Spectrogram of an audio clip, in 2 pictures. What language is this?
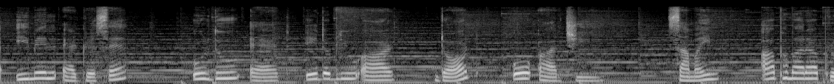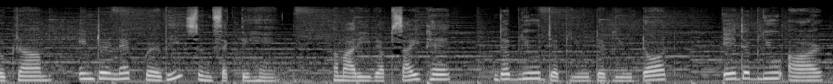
Urdu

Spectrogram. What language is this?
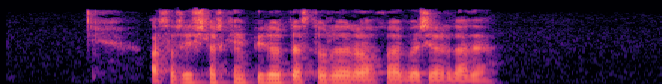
Uzbek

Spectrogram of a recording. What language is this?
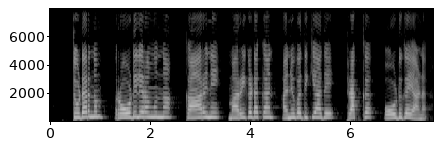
Malayalam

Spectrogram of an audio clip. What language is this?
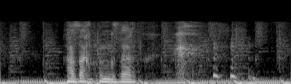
Kazakh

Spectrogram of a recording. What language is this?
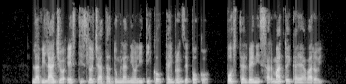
Esperanto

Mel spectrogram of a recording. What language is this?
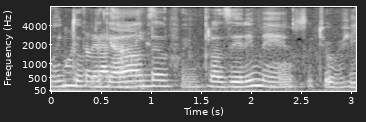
Portuguese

